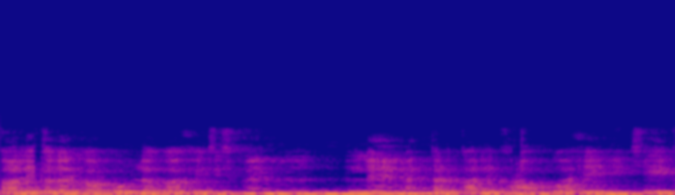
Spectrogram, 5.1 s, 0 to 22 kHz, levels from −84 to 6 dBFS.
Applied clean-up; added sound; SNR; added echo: neural separator model SepFormer DNS4.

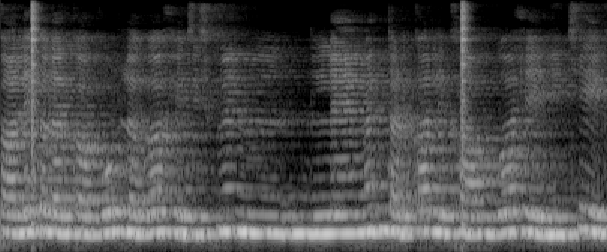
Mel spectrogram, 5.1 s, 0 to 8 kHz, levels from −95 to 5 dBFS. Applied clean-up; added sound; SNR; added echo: none; Hi-hat; 15 dB; reverberation time 1.1 s.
